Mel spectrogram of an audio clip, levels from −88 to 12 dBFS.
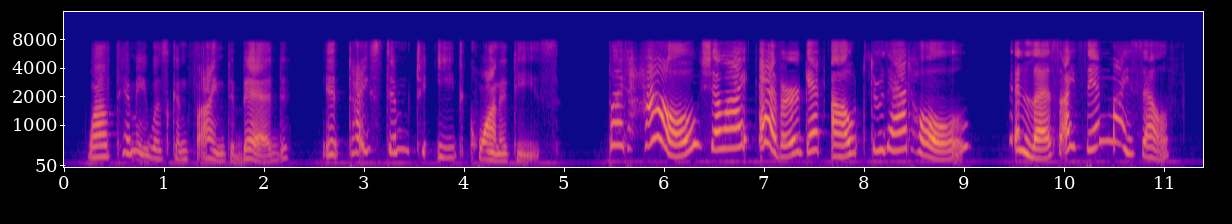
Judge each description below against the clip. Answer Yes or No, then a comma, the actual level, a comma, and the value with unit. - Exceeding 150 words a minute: No, slow, 135 wpm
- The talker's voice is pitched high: Yes, very high, 300 Hz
